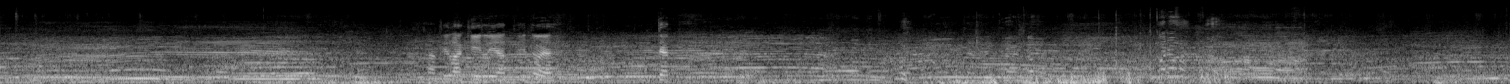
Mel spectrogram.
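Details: Restless cattle coming down off a truck low repeatedly. Drawn-out, wavering moos overlap one another throughout, with shouting voices, a crowd and engine rumble behind.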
